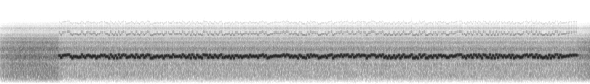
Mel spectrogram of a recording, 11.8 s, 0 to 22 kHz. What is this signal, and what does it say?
Multi-tone FSK (Olivia or MFSK type), about 250 Hz wide, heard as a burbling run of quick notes, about 31.25 baud.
